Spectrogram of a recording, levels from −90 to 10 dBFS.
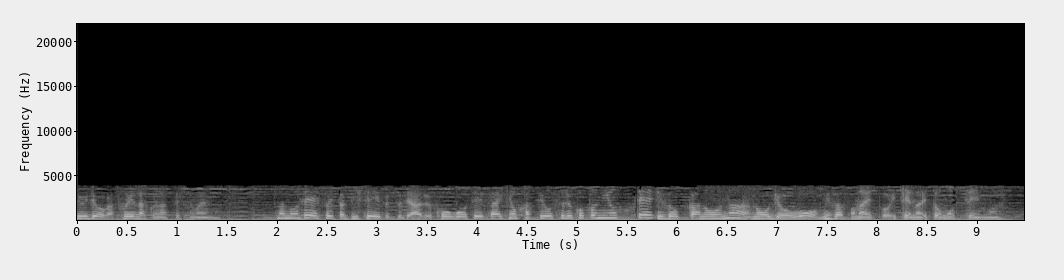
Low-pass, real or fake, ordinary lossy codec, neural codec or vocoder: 7.2 kHz; real; AAC, 16 kbps; none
